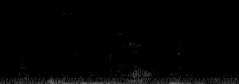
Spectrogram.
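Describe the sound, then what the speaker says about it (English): An excited pet dog whimpers and pants in short, restless bursts close by, with faint yips scattered through the noise of a room. "And dog's gone crazy."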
